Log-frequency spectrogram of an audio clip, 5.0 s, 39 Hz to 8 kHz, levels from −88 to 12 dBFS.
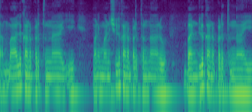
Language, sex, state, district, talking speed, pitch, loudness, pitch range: Telugu, male, Andhra Pradesh, Krishna, 60 wpm, 105 Hz, -20 LUFS, 100-110 Hz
